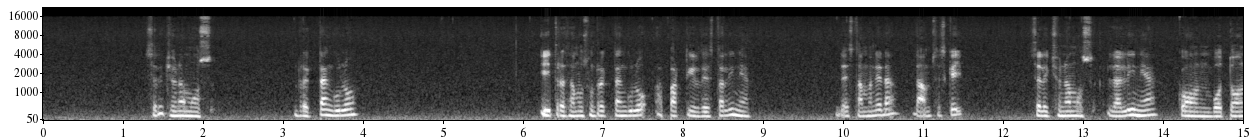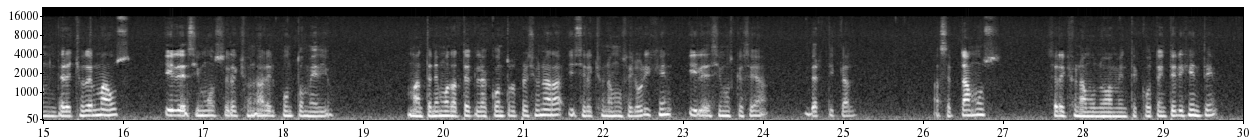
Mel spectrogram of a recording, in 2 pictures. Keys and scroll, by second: 10.7 Escape.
